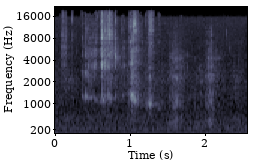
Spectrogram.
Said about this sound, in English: I'm having chips. I feel like I should do ASMR.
